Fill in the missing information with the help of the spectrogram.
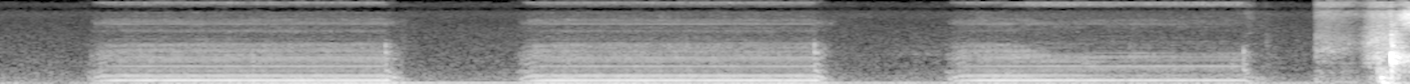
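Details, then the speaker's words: Spectra electric breast pump in massage and expression mode, quieter than the Ameda Mya: humming in three regular suction cycles of about two seconds each, with short pauses, over a steady low hum. "the other thing i wanted to tell you guys is the sound so i actually thought this one wasn't very loud but this one is a lot quieter you can actually just hear it when i turn it on"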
